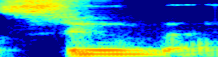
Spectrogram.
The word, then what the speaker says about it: Zumba: Well, just remember it's Zoom and then dash ba. Okay, Zumba. It's like two syllables, and you're breaking up the syllables with that dash.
